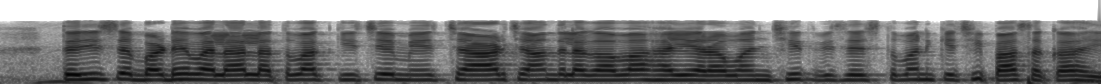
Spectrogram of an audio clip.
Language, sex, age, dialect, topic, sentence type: Magahi, female, 31-35, Western, agriculture, statement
